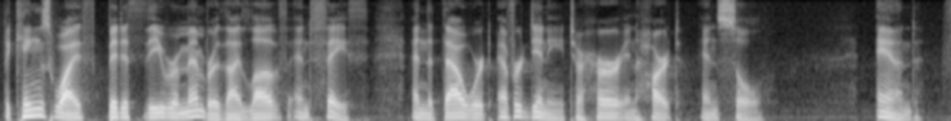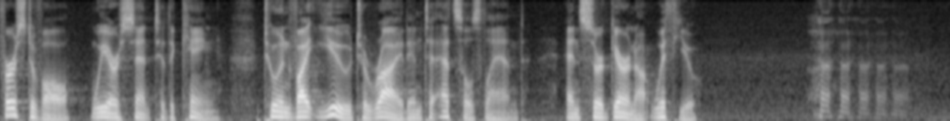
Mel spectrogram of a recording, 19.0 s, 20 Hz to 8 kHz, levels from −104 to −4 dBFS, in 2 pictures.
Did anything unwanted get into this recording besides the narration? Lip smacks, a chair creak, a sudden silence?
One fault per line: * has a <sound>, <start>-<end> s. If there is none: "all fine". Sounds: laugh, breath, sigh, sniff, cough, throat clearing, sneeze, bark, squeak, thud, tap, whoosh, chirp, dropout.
* has a laugh, 17.6-18.6 s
